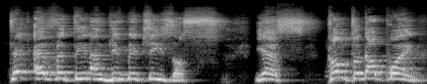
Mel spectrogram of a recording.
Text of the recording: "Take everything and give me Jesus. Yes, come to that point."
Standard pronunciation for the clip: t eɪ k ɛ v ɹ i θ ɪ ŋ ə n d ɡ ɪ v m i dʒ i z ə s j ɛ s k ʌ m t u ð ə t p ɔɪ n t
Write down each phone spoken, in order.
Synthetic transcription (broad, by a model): t eɪ k ɛ v ɹ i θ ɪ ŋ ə n ɡ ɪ v m i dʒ i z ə s j ɛ s k ʌ m t u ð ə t p ɔɪ n t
